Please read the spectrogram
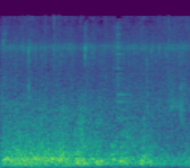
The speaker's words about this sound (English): He was watching the storm.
